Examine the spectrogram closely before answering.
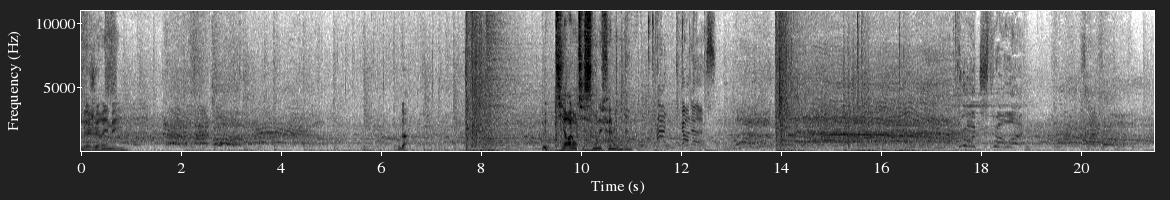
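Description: Soldiers clash and fight in a noisy battle.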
